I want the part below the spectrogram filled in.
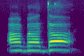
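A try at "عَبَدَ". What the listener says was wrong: आइन निकालिए।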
